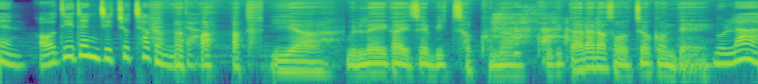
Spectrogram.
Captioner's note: laughs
